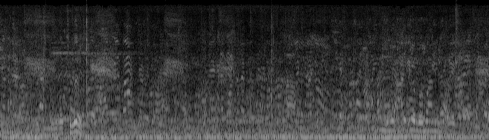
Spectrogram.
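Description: Men talk in a crowd nearby.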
